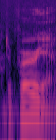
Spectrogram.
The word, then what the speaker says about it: Topuria: Topuria? Topuria.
